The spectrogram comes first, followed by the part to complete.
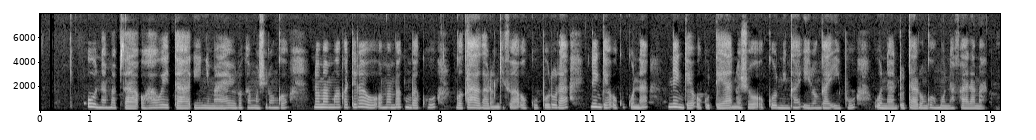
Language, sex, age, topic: Oshiwambo, female, 18-24, agriculture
